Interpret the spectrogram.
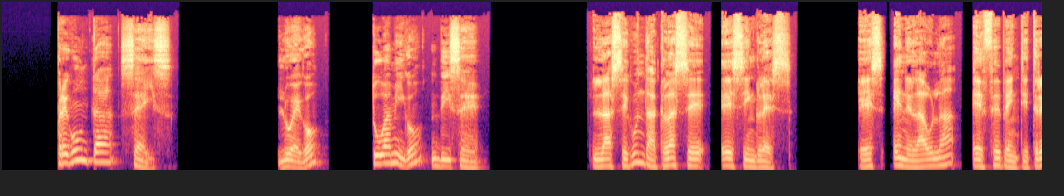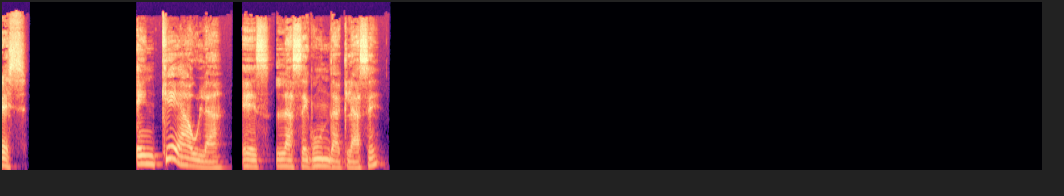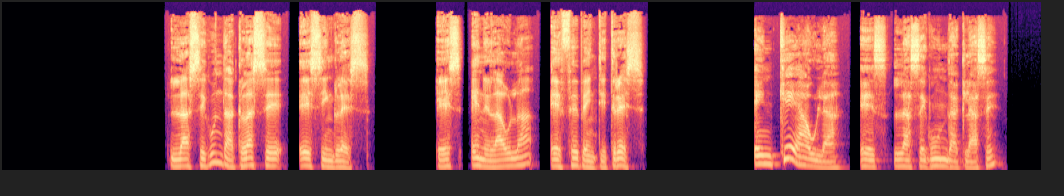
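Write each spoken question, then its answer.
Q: ¿En qué aula es la segunda clase?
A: En el aula F23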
